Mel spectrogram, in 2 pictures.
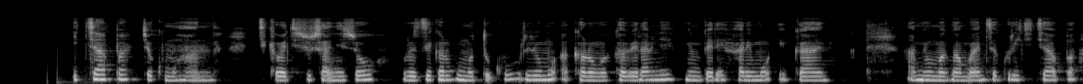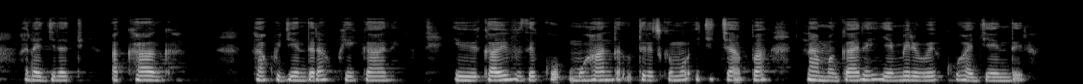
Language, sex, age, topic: Kinyarwanda, female, 18-24, government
